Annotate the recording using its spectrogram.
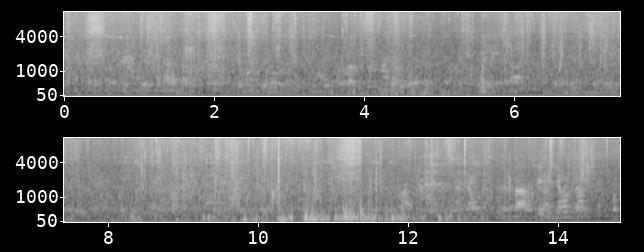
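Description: Indistinct conversation among several people, with scattered clicks and knocks throughout. The voices get louder about ten to twelve seconds in.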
